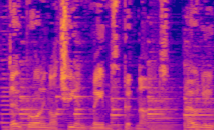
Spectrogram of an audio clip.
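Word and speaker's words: Доброй ночи: harrowing conversation, and I said L, which is pronounced Dobroy Nochi and means good night.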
